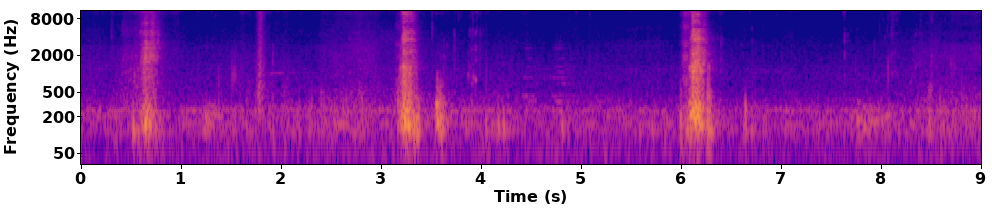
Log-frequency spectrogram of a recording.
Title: Boomerang cough 4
